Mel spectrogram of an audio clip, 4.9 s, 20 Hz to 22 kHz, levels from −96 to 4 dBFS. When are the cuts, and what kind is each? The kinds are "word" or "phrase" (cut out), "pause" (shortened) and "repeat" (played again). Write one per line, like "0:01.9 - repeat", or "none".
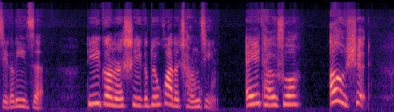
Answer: none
